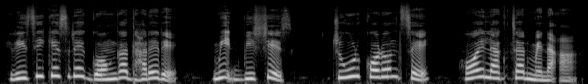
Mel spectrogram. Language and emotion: Santali, neutral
